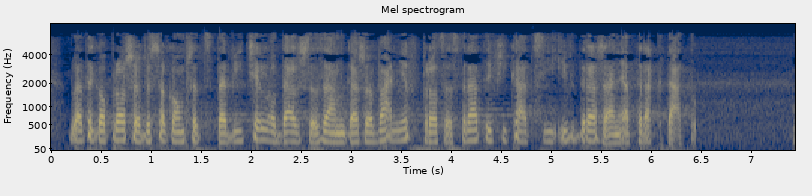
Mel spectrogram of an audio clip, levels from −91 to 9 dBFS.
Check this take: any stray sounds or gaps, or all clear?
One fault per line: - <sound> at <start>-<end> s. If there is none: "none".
none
